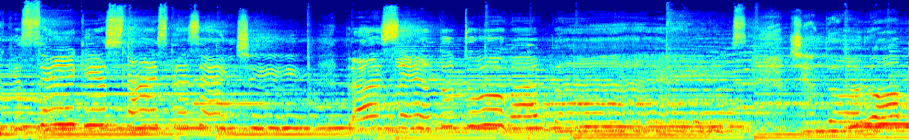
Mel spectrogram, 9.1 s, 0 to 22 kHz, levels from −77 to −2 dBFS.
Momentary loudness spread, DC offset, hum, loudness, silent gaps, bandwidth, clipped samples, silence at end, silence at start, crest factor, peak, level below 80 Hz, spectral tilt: 5 LU; under 0.1%; none; -15 LUFS; none; over 20 kHz; under 0.1%; 0 s; 0 s; 14 dB; 0 dBFS; -34 dBFS; -4 dB/octave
